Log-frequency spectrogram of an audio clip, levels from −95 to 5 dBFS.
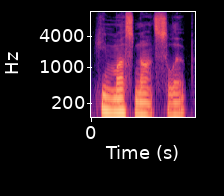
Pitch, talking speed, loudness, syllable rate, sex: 115 Hz, 170 wpm, -16 LUFS, 3.0 syllables/s, male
